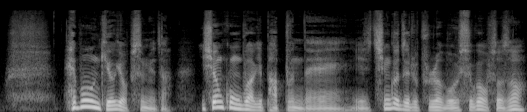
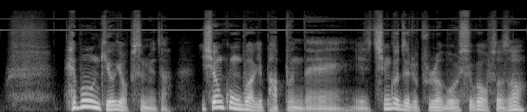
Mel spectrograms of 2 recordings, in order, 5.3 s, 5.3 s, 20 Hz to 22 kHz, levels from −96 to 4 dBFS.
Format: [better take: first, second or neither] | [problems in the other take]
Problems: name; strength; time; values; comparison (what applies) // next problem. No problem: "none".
first | high-pitched whine; faint; throughout; 7.5 kHz, 25 dB below the speech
